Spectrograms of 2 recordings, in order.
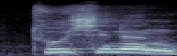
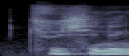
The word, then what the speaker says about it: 두시는: 두시는 복, 주시는 게 아니고요, 두시는, 제 발음이 정확하게 하겠습니다. 두시는 복, 이끄시는 복.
